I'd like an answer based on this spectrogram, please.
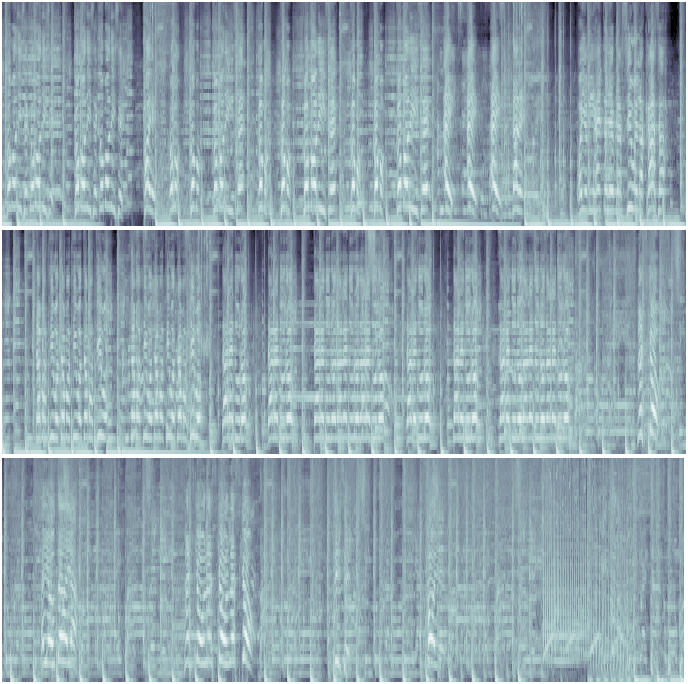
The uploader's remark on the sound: My Bday bash live set at Bristol Thekla.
